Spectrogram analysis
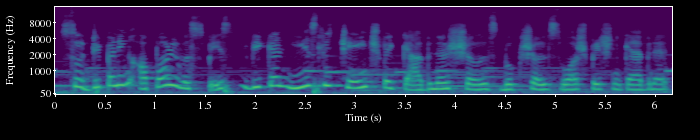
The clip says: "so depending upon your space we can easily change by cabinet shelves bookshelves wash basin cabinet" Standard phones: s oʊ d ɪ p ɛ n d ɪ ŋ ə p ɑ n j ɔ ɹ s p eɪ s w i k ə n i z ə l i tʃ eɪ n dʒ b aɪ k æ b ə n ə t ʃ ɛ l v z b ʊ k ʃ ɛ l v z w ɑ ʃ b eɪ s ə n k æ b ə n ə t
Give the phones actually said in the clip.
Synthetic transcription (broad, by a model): s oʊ d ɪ p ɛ n d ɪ ŋ ə p ɑ n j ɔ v s p eɪ s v i k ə n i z l i tʃ eɪ n dʒ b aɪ k æ b ə n ə t ʃ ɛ l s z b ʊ k ʃ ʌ l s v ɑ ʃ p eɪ ʃ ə n k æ b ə n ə t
